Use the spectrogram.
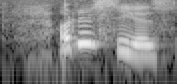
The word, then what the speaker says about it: Odysseus: man called odysseus or as we pronounce it in english odysseus is the king of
